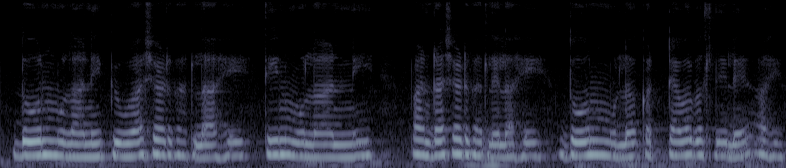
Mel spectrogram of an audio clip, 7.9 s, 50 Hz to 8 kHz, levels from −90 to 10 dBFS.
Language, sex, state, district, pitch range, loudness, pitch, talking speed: Marathi, female, Maharashtra, Aurangabad, 185-210 Hz, -37 LUFS, 200 Hz, 130 wpm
